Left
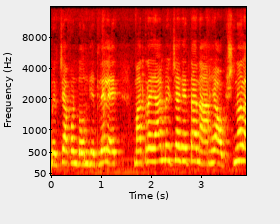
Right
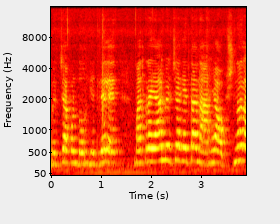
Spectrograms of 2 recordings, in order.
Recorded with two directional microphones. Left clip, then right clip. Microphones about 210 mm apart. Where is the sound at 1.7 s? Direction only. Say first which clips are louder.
Right 1 dB; 30° left (ahead or behind).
